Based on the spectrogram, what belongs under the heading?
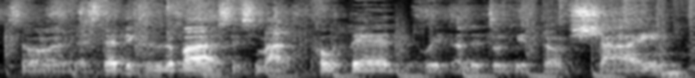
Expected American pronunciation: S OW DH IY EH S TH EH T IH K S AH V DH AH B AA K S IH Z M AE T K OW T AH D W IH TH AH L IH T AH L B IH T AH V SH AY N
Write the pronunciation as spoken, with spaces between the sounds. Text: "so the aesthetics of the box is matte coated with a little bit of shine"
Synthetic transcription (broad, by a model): S OW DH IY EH S T EH T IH K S AH V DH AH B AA S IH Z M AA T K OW T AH D W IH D AH L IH T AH L B IH T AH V SH AY N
